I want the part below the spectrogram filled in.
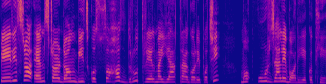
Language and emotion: Nepali, happy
